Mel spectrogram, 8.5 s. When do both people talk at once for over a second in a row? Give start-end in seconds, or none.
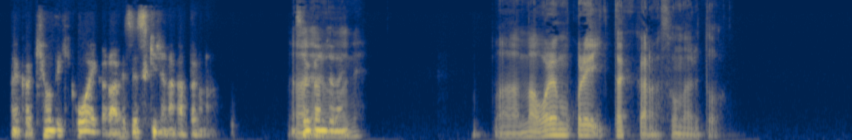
none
